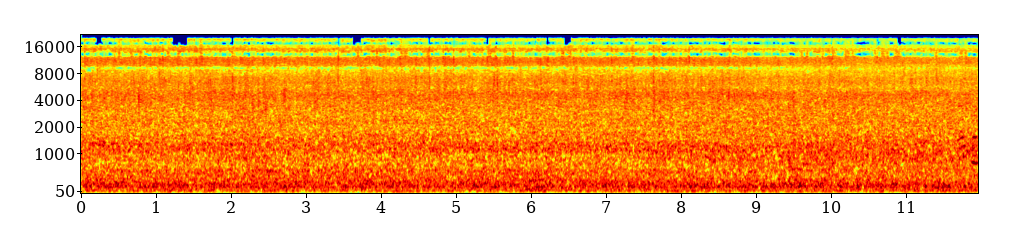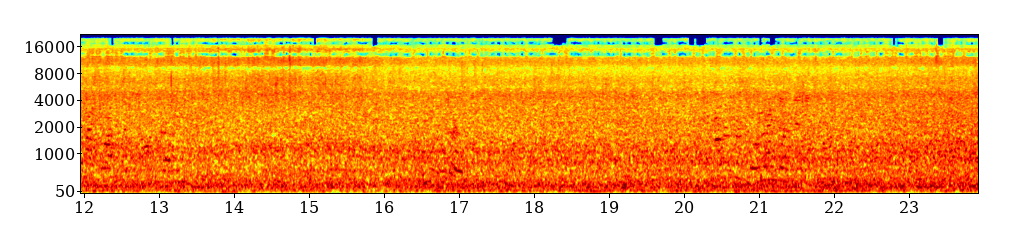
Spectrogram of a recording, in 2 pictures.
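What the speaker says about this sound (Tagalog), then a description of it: "Lumakas agad ang ulan." A steady downpour of heavy rain hisses without pause, thick and constant throughout, with no one speaking.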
